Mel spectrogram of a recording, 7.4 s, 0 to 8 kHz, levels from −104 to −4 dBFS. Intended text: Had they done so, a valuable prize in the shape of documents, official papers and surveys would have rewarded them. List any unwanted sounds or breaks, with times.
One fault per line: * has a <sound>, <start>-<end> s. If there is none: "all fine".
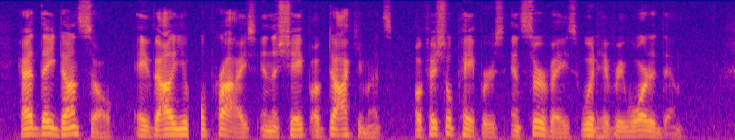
* has a dropout, 1.9-2.0 s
